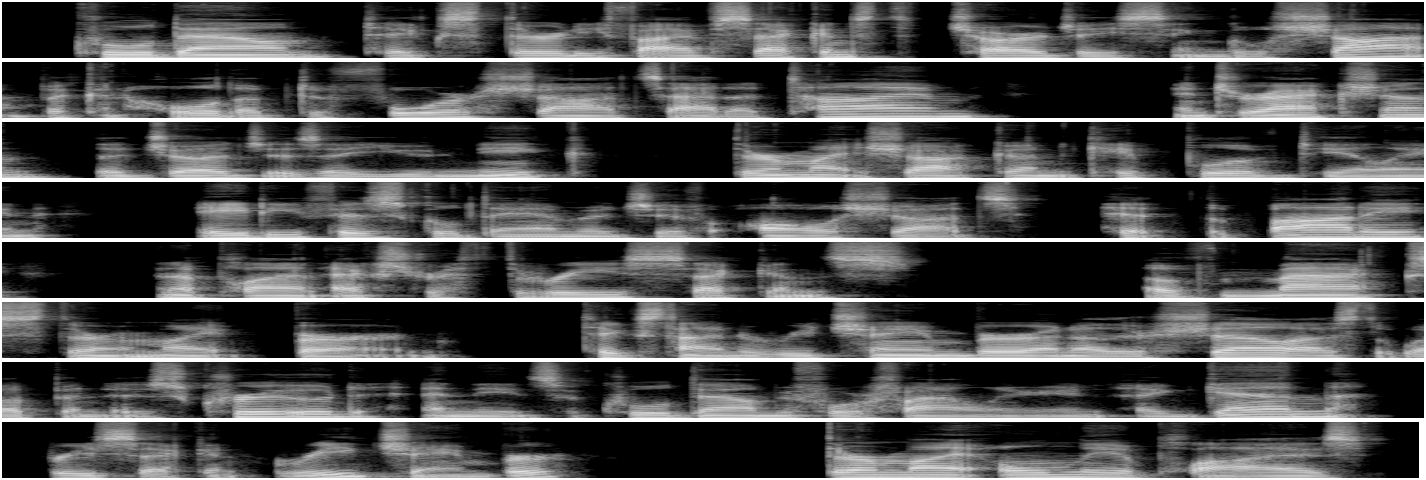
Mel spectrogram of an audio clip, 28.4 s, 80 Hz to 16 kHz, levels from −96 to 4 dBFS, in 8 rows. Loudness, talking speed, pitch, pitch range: -18 LUFS, 155 wpm, 125 Hz, 115-145 Hz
